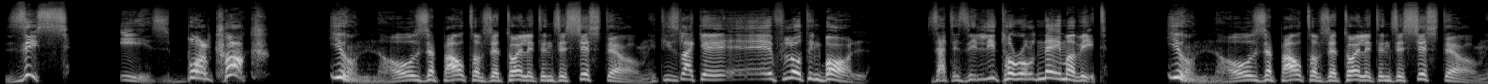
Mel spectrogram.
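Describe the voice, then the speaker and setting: A woman's voice: medium pitch, gravelly, a bit bright, no echo, studio quality, heavily acted. A woman voicing a cocky, ruthless talking toilet rapper in a video game, with a brash, mocking, grandiose manner. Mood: boastful, instructing. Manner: brash, mocking, grandiose, speaks of self in third person. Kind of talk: animated video game character acting.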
